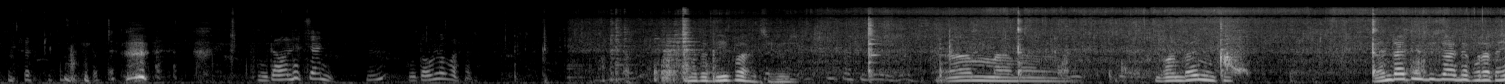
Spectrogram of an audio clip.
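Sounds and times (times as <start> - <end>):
food sizzling in a pan: 5.6 - 15.0
utensil clicking against pan: 13.7 - 14.3.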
